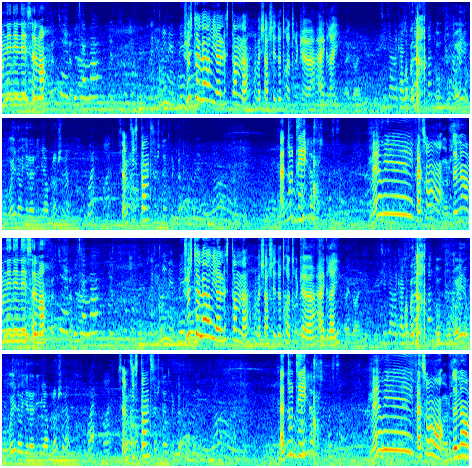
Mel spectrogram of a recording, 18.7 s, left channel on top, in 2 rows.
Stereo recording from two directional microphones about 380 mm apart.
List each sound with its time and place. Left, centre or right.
0.0 s speech: centre
3.2 s a sound: centre
3.6 s speech: centre
8.3 s speech: centre
9.0 s speech: right
11.9 s speech: centre
14.8 s speech: centre
16.7 s speech: centre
